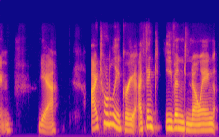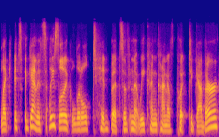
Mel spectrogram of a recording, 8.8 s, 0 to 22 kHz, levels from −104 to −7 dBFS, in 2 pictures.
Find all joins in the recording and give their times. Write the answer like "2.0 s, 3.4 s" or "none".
3.7 s, 5.3 s, 7.0 s

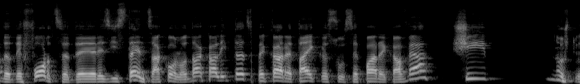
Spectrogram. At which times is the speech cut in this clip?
4.5 s

